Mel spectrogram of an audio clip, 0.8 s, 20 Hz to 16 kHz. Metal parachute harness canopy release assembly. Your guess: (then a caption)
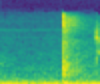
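Solid. The metal right canopy release assembly on a T-10 parachute harness is tapped with the knuckles of the left hand during a jumpmaster inspection, to check that it sounds solid. A single sharp, bright click rings out briefly over a low hum and is followed by a fainter tick. The assembly sounds solid.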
